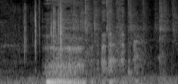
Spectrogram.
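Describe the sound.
A dog pants and whimpers, with a louder, breathy burst early on that settles into softer, uneven panting and faint whines for the rest of the moment.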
